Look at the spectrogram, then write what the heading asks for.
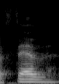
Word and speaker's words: PHEV: things you've maybe heard some people say they've got a fev vehicle and they're just uh taking the phev acronym and pronouncing it so pH V meaning fev but uh it often people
